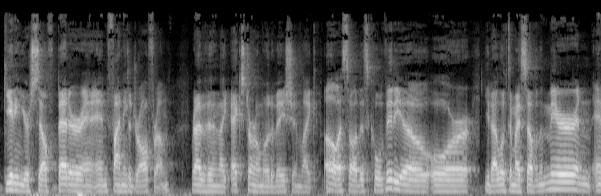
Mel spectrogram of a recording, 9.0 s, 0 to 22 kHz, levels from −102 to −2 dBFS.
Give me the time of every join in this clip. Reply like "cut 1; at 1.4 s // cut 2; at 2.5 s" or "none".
cut 1; at 1.9 s // cut 2; at 4.8 s // cut 3; at 7.2 s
